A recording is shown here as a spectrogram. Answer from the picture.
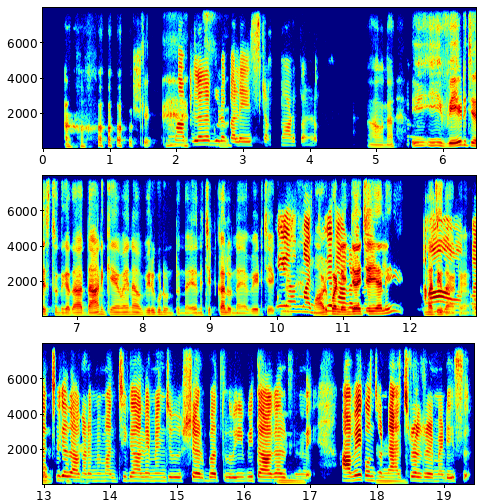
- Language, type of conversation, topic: Telugu, podcast, ఋతువులనుబట్టి మారే వంటకాలు, ఆచారాల గురించి మీ అనుభవం ఏమిటి?
- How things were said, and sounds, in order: laugh; other background noise; distorted speech; in English: "ఎంజాయ్"; in English: "లెమన్ జ్యూస్"; in English: "న్యాచ్య‌రల్ రెమెడీస్"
